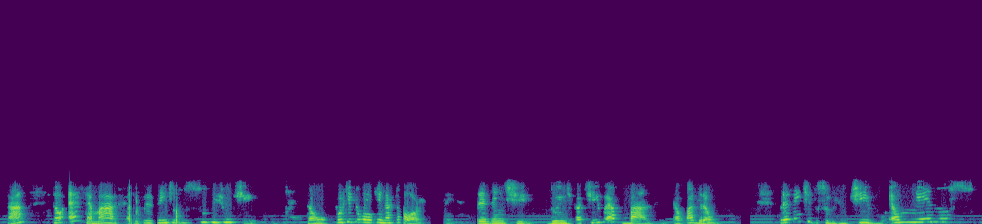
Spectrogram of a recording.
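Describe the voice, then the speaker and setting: A Brazilian woman teaching an online class, patiently explaining grammar and checking in with her students. Her voice sits fairly high and a little husky. The sound is tinny and phone-like, with faint music behind. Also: lively intonation, measured pace. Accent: Brazilian Portuguese. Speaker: Greek teacher. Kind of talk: online lecture.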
